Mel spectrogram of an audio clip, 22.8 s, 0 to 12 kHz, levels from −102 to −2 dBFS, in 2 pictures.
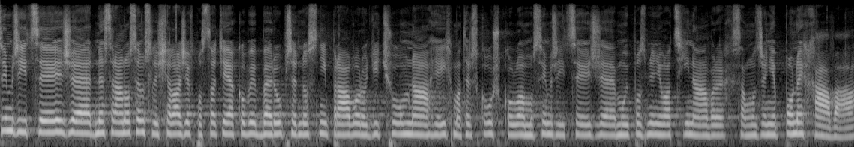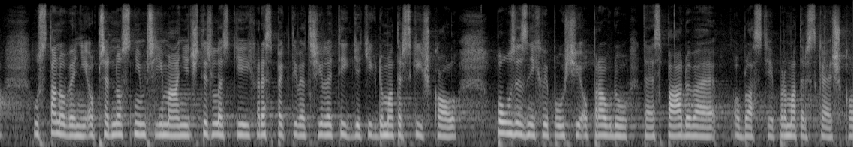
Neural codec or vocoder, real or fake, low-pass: none; real; 10.8 kHz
